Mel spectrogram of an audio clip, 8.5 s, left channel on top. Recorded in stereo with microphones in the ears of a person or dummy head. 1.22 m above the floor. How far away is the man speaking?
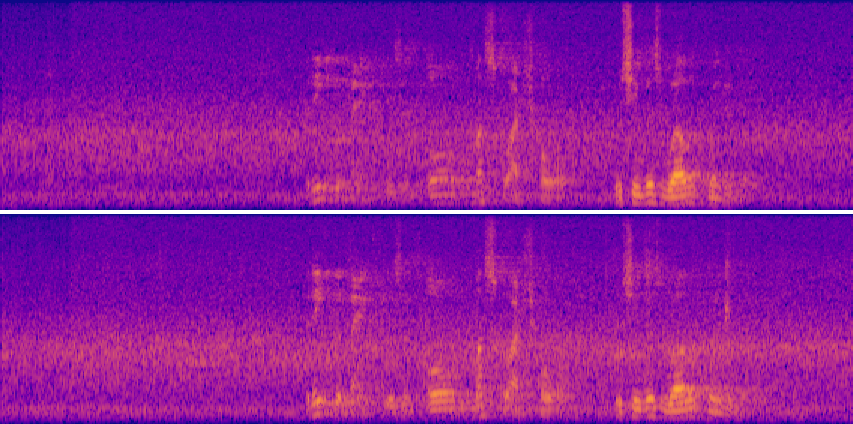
About 3.5 m.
